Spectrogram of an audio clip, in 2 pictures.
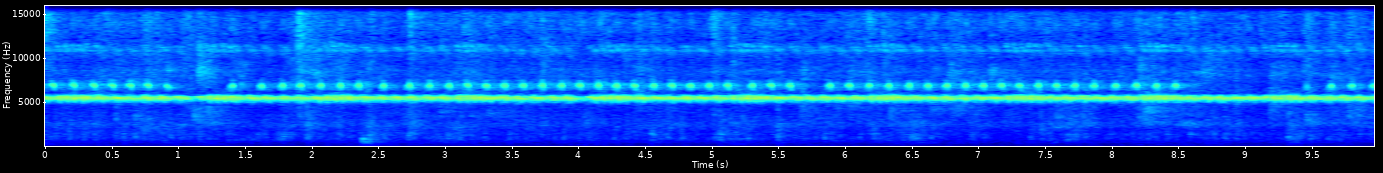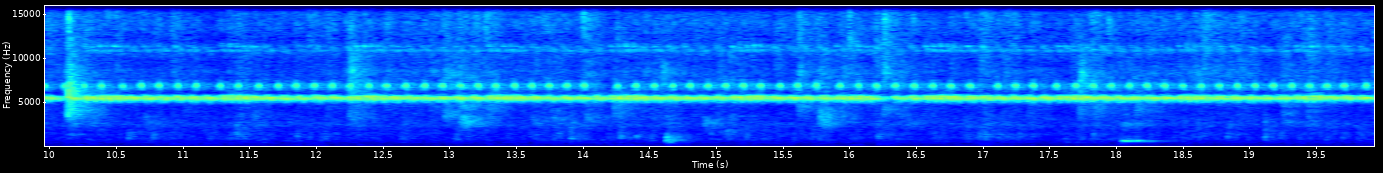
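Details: A continuous shrill cricket trill holds one high pitch for twenty seconds over a bed of gentle, steady rainfall with scattered louder drips.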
